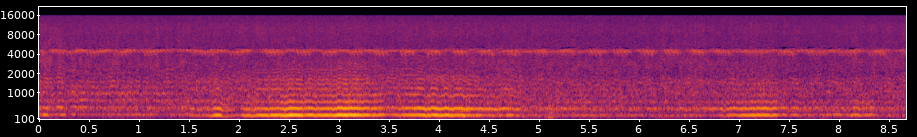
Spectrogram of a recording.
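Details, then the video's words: Bees buzzing naturally, a dense steady hum with a low droning tone that swells louder in the middle and fades, wavering slightly as individual insects pass closer. "bees therapy relaxing natural buzzing sound"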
